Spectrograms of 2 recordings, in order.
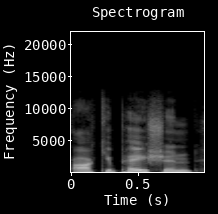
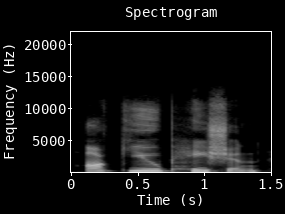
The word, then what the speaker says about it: occupation: The pronunciation is occupation. It has four syllables and the main stress is on the third one.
